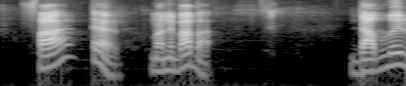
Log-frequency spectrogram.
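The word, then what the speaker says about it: Vater: ইয়া মানে এস হ্যাঁ ভি এর উচ্চারণ জার্মান ভাষা হবে ফাও এফ এর মত ফাটার ফাটার মানে বাবা ডাব্লিউ এর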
